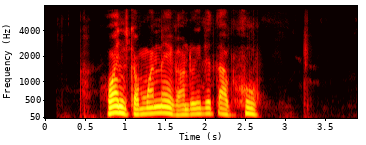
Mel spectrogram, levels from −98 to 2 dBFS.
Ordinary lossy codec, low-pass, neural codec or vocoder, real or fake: none; 7.2 kHz; codec, 24 kHz, 3.1 kbps, DualCodec; fake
